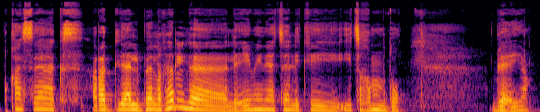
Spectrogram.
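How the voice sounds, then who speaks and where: A woman with a Moroccan accent reads a romance aloud at a rapid pace. Her voice sits a little low for a woman, and she tells the story intimately, stumbling and restarting now and then. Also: mellow.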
